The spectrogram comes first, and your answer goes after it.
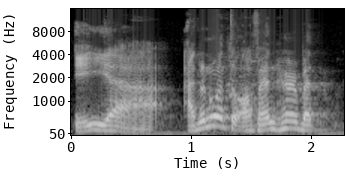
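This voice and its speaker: A man's voice: on the high side, big pitch swings, moderate pace. A man giving casual playthrough commentary with wry, joking reactions. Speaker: gaming video host, player. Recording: commentary over game music.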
